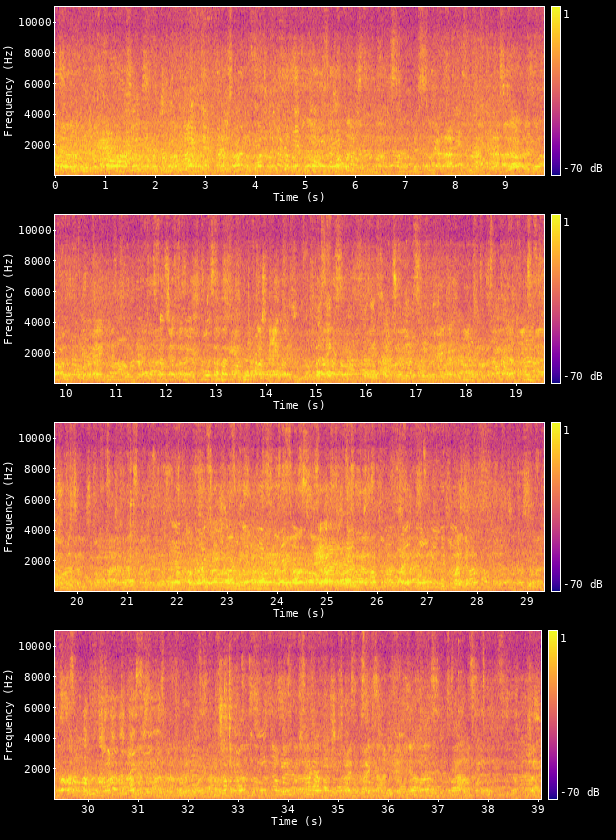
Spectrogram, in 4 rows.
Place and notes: berlin, ohlauer straße: vor club - the city, the country & me: guests in front of the club
the city, the country & me: may 29, 2011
